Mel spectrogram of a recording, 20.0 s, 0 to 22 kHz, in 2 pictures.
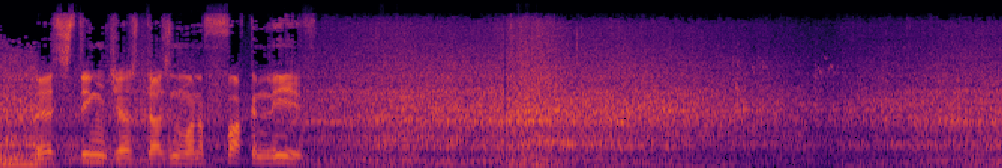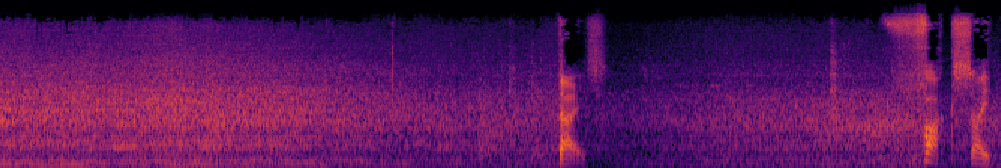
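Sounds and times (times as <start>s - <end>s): misfiring engine revving unevenly: 0.0s - 7.6s, 8.5s - 14.1s.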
